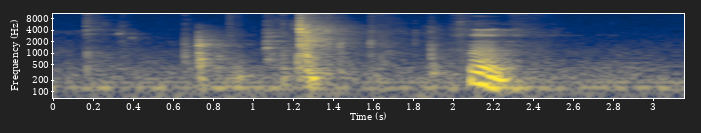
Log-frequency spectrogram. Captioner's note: bottle crinkles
